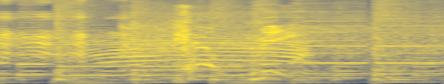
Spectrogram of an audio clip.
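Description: A cow mooing, its call gliding in pitch, over steady background music.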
